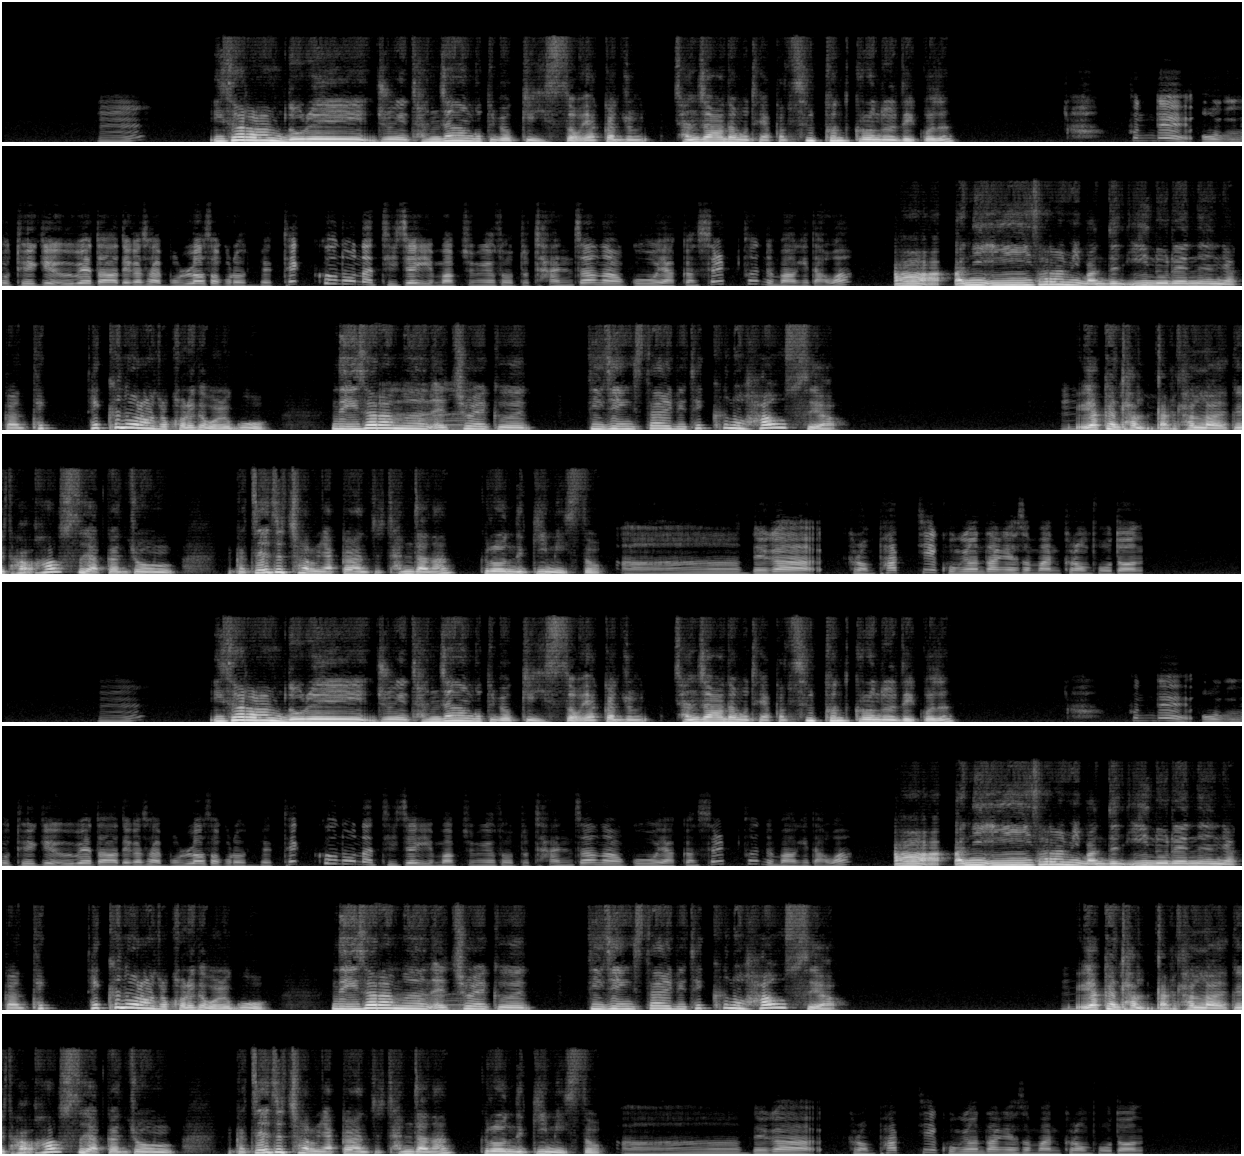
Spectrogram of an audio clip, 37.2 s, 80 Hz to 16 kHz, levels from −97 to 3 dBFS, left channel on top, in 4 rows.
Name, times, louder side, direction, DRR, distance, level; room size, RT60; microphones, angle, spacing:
voice 1, 0.7-1.1 8.0-8.2 8.5-15.7 21.5-22.3 26.5-27.4 32.5-34.0 34.3-36.5, left 4 dB, 85° left, 7.1 m, -39 dB
voice 2, 1.6-7.1 16.0-18.9 19.3-20.6 21.1-22.6 23.0-24.9 26.7-29.2 29.7-32.4, equal, 5° right, 3.1 m, -22 dB
head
